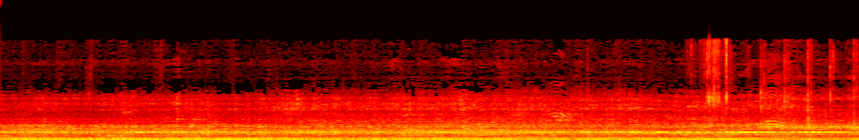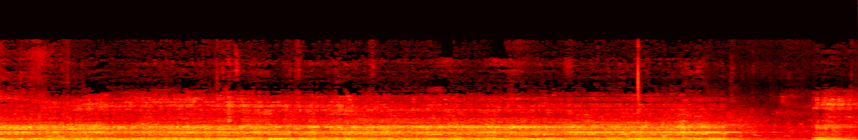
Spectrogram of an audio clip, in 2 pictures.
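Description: Loud recorded backing track played over a loudspeaker, a steady droning sound with held tones over a low rumble, cutting off suddenly near the end.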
